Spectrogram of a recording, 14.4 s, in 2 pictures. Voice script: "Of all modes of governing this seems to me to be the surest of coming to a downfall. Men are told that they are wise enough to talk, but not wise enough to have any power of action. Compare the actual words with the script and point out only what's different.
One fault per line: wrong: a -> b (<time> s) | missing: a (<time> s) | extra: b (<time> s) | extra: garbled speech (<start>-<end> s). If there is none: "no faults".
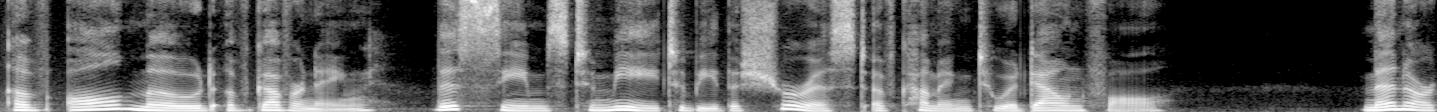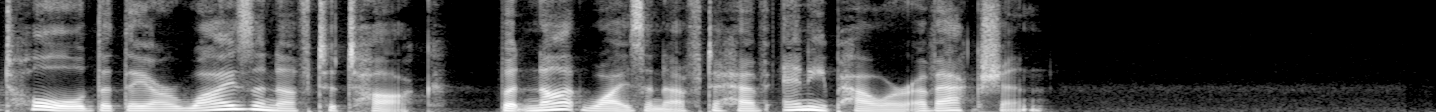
wrong: modes -> mode (0.6 s)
